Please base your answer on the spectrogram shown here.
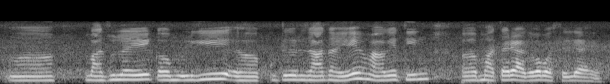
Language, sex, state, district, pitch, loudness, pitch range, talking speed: Marathi, male, Maharashtra, Mumbai Suburban, 200 Hz, -13 LUFS, 190-215 Hz, 135 wpm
